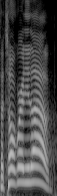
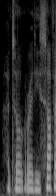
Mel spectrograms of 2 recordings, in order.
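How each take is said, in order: First: Much louder and higher. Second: Speaking very softly. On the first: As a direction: belt it out loudly. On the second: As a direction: drop to a soft murmur. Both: Shown as a demonstration.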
